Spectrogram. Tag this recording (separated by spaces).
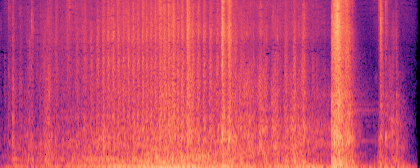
open opening shutter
